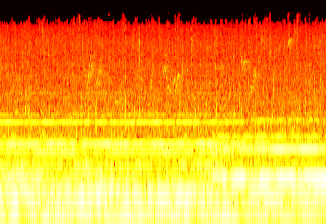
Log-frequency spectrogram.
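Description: Steady trickling and dripping water from a stone fountain in a garden, a continuous soft babble under a sustained, humming musical drone with no voices.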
